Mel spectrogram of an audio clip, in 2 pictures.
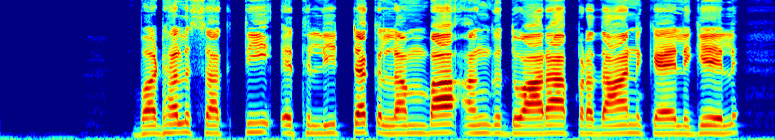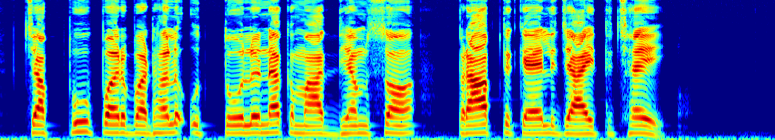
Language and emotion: Maithili, neutral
